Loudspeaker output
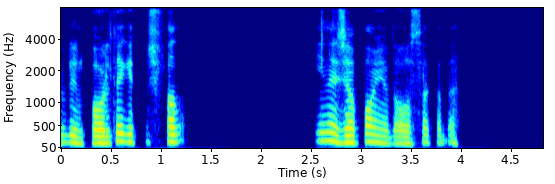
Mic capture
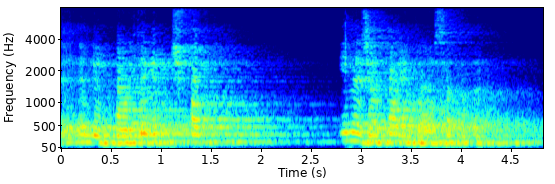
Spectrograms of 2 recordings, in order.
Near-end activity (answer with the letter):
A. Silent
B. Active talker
A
